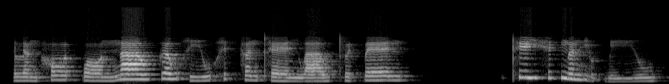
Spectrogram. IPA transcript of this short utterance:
lɐ˨˩ŋ hɔː˥t̚pɔː˧n n̪aː˥wkɐ˥w hiː˨˧whɪ˥k̚hɐ˧nt̪ʰɛː˨n waː˨˧wt̪ʰɵ˧t̚pɛː˥n | t̪ʰe˥jhɪ˥k̚n̪ɐ˧n jʊ˨k̚liː˨˧w

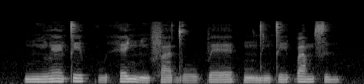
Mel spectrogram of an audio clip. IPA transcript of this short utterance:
ŋĩ˧lɛ̃˦ te˦kʷɨ˨hɛ˦ ɲĩ˨fa˧doː˨pɛ˦ | ũ˨dĩ˨te˧ɓa˦m sɨ˦

